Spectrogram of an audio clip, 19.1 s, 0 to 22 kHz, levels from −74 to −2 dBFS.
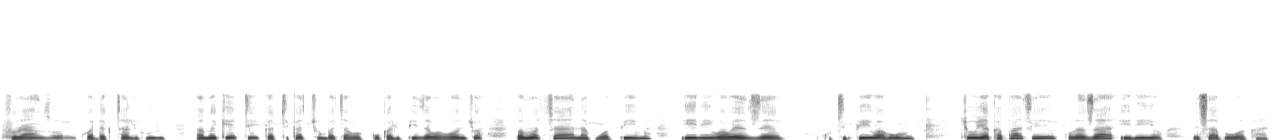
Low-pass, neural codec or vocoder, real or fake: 7.2 kHz; none; real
